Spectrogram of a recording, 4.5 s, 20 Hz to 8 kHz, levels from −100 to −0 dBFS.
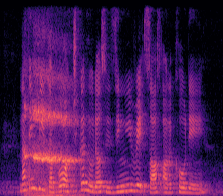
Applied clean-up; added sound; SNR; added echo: none; Car; -2 dB; none.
